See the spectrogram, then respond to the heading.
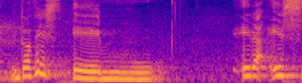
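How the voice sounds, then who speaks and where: Over noticeable background noise, a woman with a high pitch speaks with a French accent and lively intonation. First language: French (speaking Spanish). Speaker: speaker at a heritage conference. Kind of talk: conference talk. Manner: halting.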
